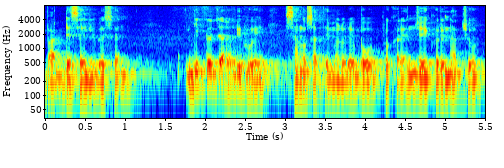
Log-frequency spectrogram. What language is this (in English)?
Odia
